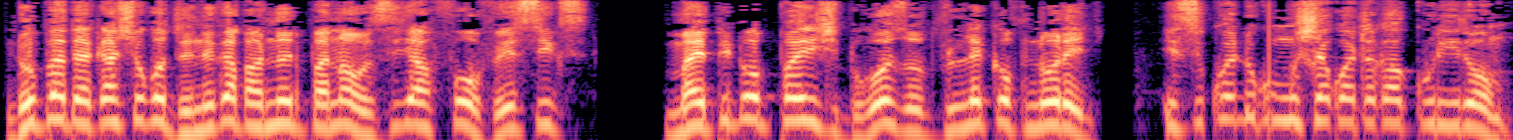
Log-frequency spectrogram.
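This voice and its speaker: An actor voices Chikombera, a chatty adult male Zimbabwean apostolic church member in a comic cartoon. His voice is fairly high and slightly rough, with clean, echo-free studio sound. The mood is lively as he talks fast and excitably, arguing and laughing.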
